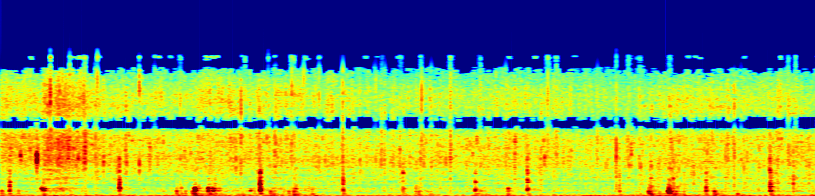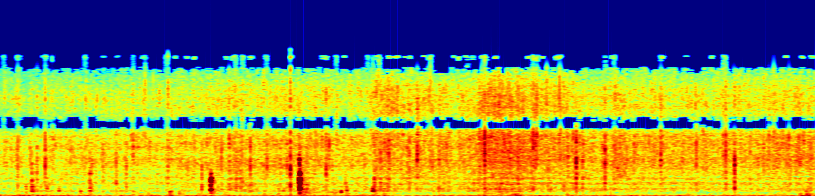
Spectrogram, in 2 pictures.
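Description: Chunks of opo squash sizzling as they go into a large pan of smoking-hot oil, a steady frying hiss. Scattered clicks and taps run through it as more pieces are pushed off a wooden cutting board with a knife and drop into the pan.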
